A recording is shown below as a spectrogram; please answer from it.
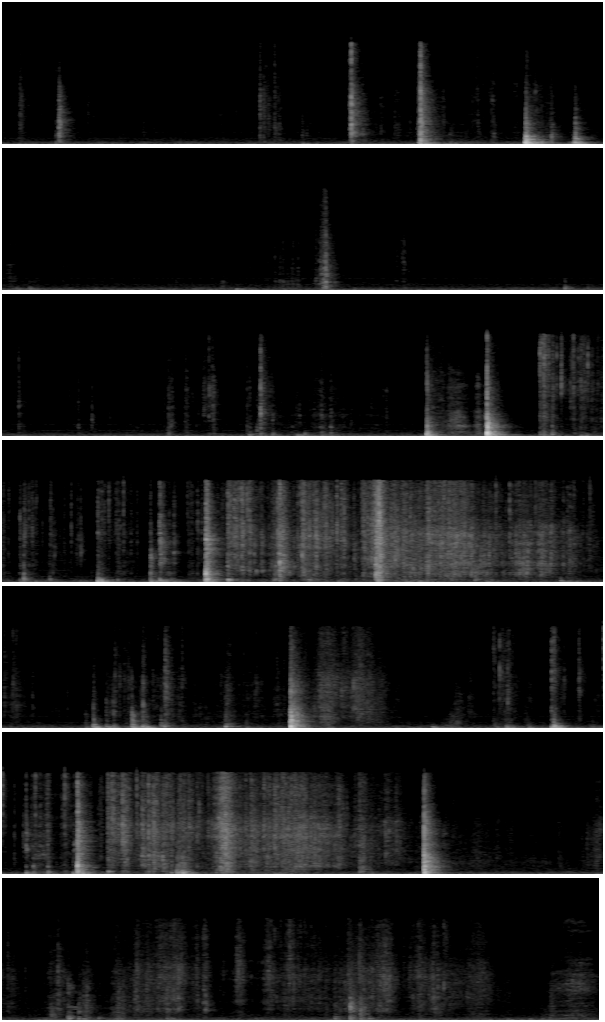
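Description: Trading-card packaging being handled: scattered clicks and taps for the first dozen seconds, then two stretches of tearing and crinkling wrapper, one around the middle and one about two-thirds of the way through.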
